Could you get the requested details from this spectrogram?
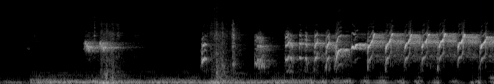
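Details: An olive-winged bulbul (merbah belukar, cucak lumut), recorded as a master song for songbirds, gives a few rich, bubbly notes, then a quick run of warbling phrases repeated almost three times a second, over a low background hum.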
